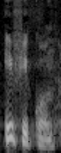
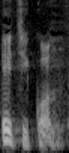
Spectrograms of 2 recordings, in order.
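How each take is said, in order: First: The middle consonant sounds like f. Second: The middle consonant sounds like t. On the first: "поэтому читаем уже не «эфикон»" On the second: "принято латинское произношение"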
